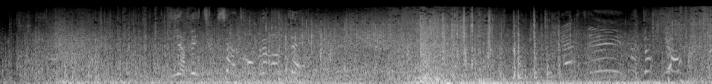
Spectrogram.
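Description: A young woman shouts a warning.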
